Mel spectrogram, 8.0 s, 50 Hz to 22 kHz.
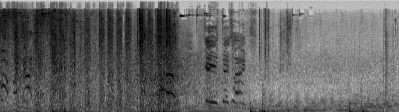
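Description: Max Payne 3 gunfire crackles in rapid bursts of overlapping shots, dense and sustained for a few seconds, then gives way to scattered single shots and game effects at a lower level.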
